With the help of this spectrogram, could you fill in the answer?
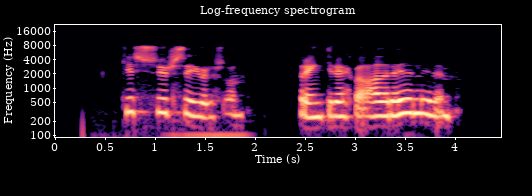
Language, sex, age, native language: Icelandic, female, 20-29, Icelandic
